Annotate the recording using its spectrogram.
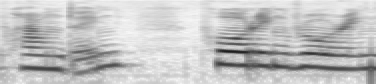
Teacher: you've got the OU sound there repeating and quite a long O sound, drawing out the words.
